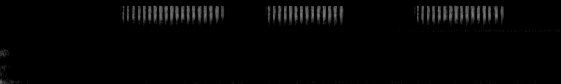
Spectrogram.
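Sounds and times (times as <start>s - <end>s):
round-winged katydid rattling buzzes: 1.2s - 3.5s, 4.1s - 5.1s.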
